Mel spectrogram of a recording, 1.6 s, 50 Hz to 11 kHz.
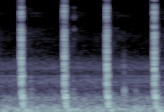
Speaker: So, you got a 2010 Chevy Impala complaining that it's blowing cold on the passenger side and warm on the driver's side. Turn the key on and you can hear one of those actuators is binding.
